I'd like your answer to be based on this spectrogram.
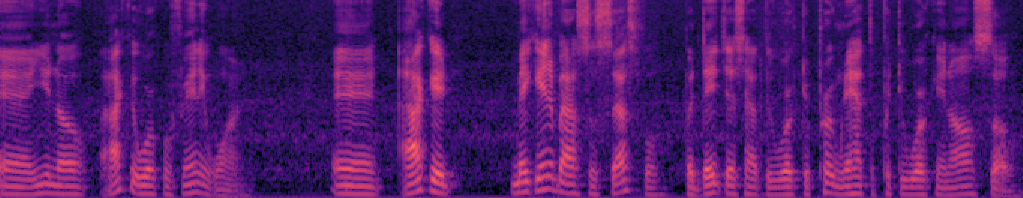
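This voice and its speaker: A man with a dark, mellow tone and medium pitch speaks at a moderate pace with ordinary pitch variation. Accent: American. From Petersburg, Virginia. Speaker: youth athletics mentor. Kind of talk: talk show interview. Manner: soft-spoken; halting, many fillers.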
